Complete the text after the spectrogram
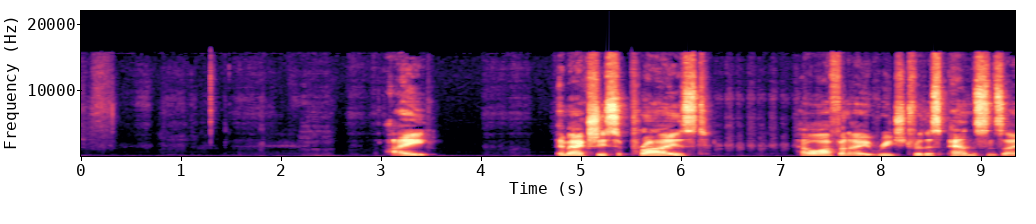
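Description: A fountain pen nib scratches softly across paper.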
